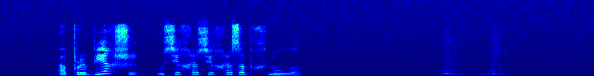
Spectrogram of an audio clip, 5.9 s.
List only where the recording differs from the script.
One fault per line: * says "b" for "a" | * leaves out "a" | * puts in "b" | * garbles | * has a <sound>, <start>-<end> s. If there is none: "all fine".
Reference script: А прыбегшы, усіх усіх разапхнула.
* has a whoosh, 4.3-5.1 s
